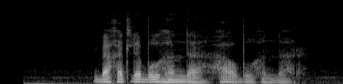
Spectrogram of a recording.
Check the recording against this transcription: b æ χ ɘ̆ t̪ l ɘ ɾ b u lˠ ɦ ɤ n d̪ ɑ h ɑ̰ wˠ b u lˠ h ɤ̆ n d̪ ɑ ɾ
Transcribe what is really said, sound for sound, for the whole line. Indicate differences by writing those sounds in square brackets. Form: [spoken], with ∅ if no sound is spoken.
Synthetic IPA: b æ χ ɘ̆ t̪ l ɘ [∅] b u lˠ ɦ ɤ n d̪ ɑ h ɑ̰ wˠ b u lˠ h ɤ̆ n d̪ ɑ ɾ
